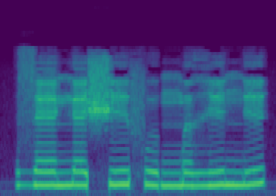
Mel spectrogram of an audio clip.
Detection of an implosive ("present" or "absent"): absent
